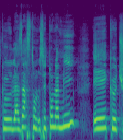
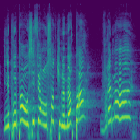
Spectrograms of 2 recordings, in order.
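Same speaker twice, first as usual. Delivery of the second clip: mocking; 8 semitones higher, 5 dB louder than usual. Mocking the doubting crowd.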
